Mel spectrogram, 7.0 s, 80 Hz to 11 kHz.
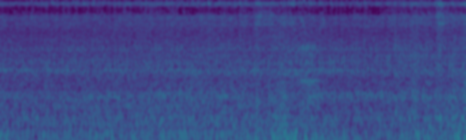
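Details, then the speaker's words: Petrol car idling roughly, shaking, hesitant on acceleration; coils replaced on 3 cylinders and spark plugs replaced without cure; coil-unplug test shows cylinder 3 dead, its new coil sparking; lumpy uneven idle. Dead cylinder misfire. "จะสังเกตได้เห็นได้ว่ารถมีอาการสั่นนะครับเดินเดินไม่คสุด"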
